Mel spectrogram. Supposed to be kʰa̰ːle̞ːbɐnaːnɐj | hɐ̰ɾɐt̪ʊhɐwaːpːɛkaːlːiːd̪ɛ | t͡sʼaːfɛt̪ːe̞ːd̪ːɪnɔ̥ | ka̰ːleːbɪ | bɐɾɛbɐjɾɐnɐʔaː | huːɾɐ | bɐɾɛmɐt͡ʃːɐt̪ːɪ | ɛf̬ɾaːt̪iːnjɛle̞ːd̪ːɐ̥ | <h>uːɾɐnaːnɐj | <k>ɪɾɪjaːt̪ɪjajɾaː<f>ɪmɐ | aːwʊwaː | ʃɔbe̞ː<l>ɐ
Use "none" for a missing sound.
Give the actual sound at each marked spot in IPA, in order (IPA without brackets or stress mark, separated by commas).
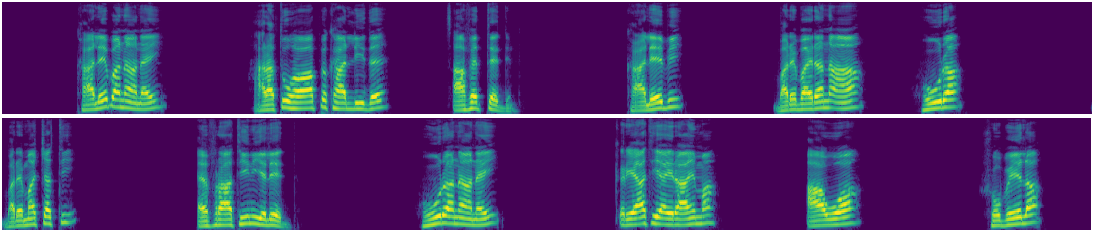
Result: h, kʼ, h, l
